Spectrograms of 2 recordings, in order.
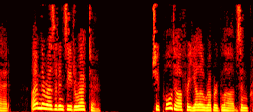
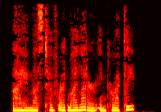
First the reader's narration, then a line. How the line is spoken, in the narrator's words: I whispered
